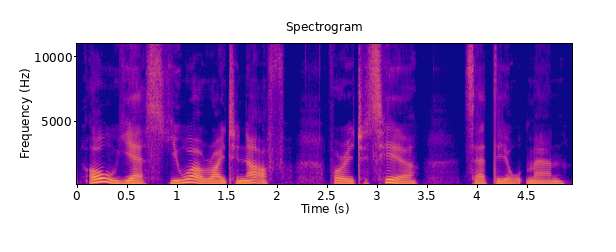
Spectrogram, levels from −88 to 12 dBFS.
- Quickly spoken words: No, average, 170 wpm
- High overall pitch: No, medium, 175 Hz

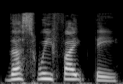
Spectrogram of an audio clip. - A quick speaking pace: No, average, 195 wpm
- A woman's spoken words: Yes, female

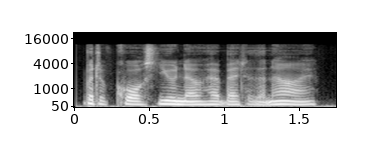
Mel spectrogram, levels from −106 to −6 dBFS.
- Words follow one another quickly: Yes, fast, 310 wpm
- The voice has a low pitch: No, medium, 160 Hz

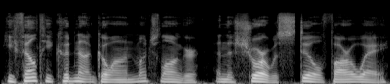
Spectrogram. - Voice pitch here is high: No, low, 120 Hz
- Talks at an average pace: No, fast, 245 wpm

